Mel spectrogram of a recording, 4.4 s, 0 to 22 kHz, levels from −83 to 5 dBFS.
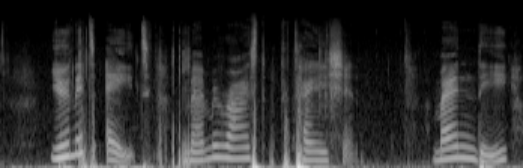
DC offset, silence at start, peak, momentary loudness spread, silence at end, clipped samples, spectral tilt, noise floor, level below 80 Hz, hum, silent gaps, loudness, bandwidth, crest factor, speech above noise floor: under 0.1%; 0.1 s; 0 dBFS; 10 LU; 0 s; under 0.1%; -5.5 dB/octave; -45 dBFS; -28 dBFS; none; none; -27 LUFS; 12 kHz; 22 dB; 24 dB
